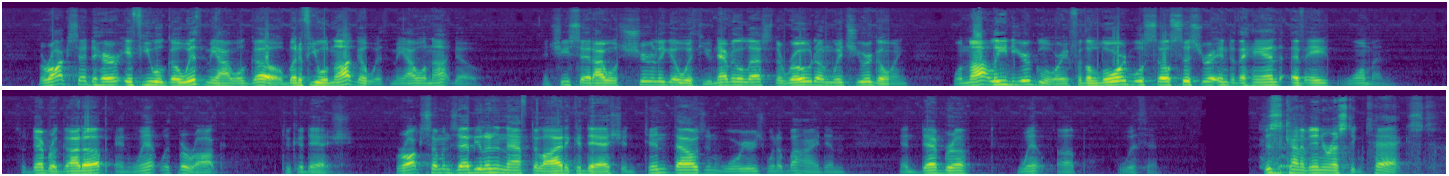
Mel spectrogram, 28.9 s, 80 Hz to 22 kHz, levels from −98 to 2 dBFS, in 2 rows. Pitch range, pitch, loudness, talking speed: 110-145 Hz, 130 Hz, -17 LUFS, 205 wpm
